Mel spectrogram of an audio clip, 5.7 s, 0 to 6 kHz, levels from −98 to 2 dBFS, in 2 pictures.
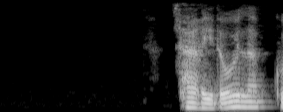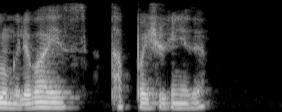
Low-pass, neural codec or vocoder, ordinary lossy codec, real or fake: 5.4 kHz; none; none; real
